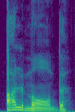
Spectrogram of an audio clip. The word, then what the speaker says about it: allemande: And then en, so A-N-D, finally is not pronounced, so it's en, and feminine form is ande. Okay, so you can see that the final E in the feminine form only gives you the possibility to pronounce the D, okay?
